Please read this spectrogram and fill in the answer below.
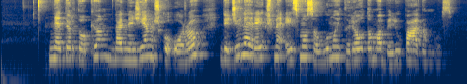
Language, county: Lithuanian, Marijampolė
